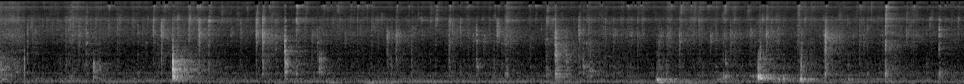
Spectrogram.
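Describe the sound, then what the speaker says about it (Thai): Pork belly pieces frying skin-side down in a hot pan give a continuous, moderately loud sizzle with scattered spattering pops and occasional scrapes, no voices. "ใส่หมูสามชั้นลงไปครับ เอาหนังให้โดนกระทะก่อนนะครับ"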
